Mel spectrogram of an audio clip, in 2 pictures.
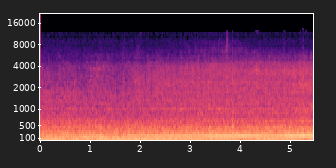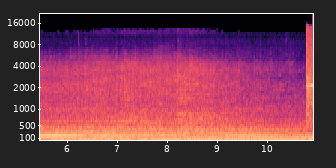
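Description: A car driving at a steady pace: a low, steady engine drone with road noise, swelling slightly in the middle.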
